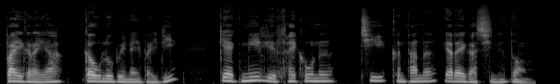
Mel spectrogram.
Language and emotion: Bodo, fearful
